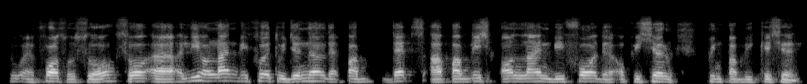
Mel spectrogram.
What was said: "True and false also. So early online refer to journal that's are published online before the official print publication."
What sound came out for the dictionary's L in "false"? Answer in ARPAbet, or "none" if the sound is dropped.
none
